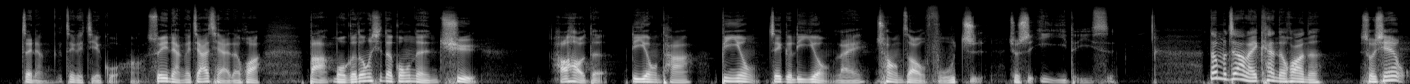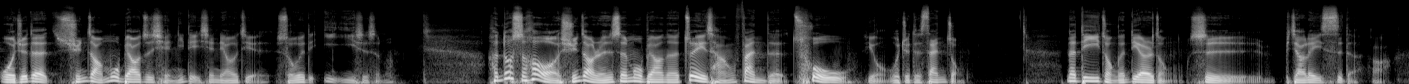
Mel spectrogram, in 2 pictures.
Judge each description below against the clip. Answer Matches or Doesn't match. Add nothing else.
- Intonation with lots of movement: Doesn't match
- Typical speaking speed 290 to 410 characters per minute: Doesn't match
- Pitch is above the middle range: Doesn't match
